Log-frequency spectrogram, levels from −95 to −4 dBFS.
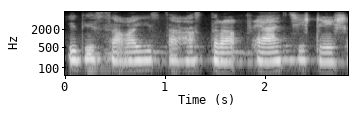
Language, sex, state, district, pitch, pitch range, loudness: Telugu, female, Andhra Pradesh, Sri Satya Sai, 175 Hz, 165-185 Hz, -20 LUFS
